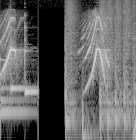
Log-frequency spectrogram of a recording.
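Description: Cartoon-style comedy sound effects: a whistle-like glide rising in pitch that cuts off into a moment of silence, then a second glide that rises and falls, over light background music.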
